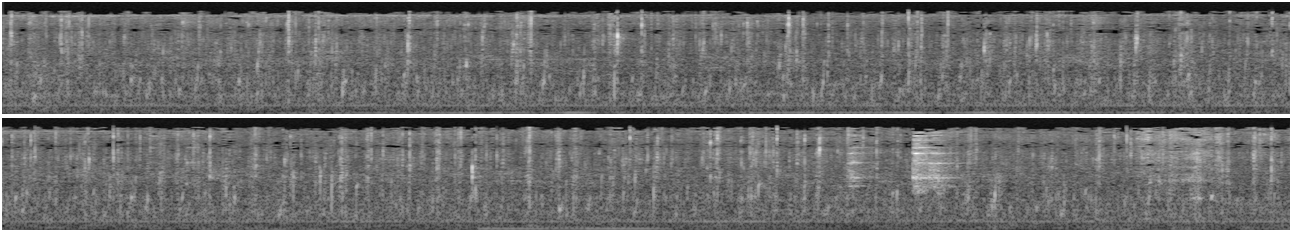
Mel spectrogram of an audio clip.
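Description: Thick curry simmering in a pan, its bubbles popping in a steady crackle, over a faint steady hum. A single sharp knock comes near the end.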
